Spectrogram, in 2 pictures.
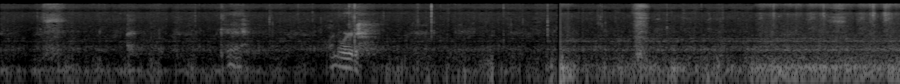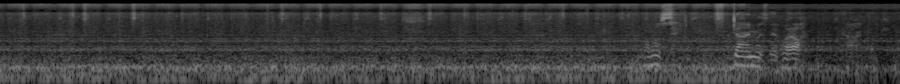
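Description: Steady rolling hum of a bicycle ride, tyre and wind noise on the microphone, which gets louder about eleven seconds in and then holds steady. There are short bits of the rider's voice or breath near the start and the end.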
